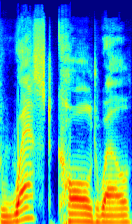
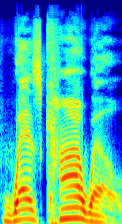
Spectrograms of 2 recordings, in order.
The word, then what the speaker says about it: West Caldwell: It's West Caldwell, New Jersey. Say it right, West Cald. Well, not Wes Cawell like some schmuck who's never read a map.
